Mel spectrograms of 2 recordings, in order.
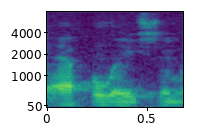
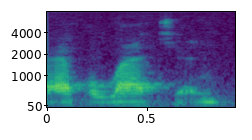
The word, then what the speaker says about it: Appalachian: The population will double west of the Appalachian or Appalachian Mountains, depending on your pronunciation, in the decade after the War of 1812.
